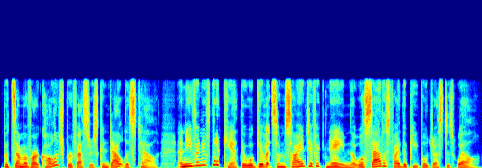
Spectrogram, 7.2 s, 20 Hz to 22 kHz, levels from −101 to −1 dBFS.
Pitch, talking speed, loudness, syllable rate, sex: 240 Hz, 240 wpm, -18 LUFS, 6.2 syllables/s, female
